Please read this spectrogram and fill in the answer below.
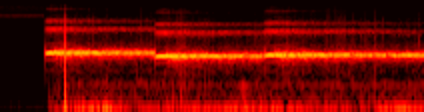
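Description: Electronic background music starting suddenly about half a second in: a sustained high synth tone that steps down in pitch and then slightly up, with two faint mouse clicks.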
